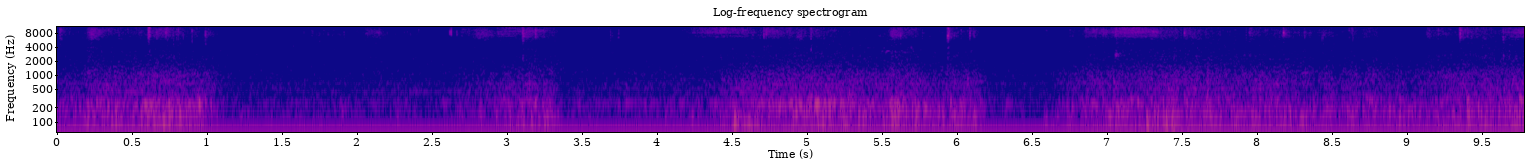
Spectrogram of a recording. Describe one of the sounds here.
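A wood fire crackles and pops.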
